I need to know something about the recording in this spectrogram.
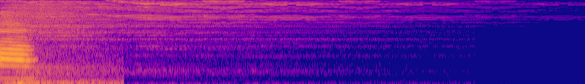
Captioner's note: logo twinkles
